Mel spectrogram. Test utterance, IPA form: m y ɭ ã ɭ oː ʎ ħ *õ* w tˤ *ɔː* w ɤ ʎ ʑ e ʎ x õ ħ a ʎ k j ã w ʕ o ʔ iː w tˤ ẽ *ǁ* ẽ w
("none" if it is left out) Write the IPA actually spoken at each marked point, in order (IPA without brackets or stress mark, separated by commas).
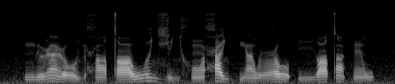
õ, oː, k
